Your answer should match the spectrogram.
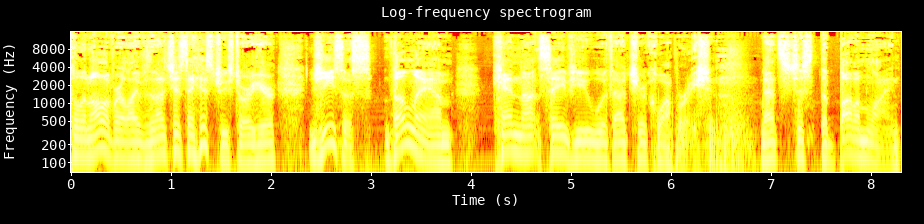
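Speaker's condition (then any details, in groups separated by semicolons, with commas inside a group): No condition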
